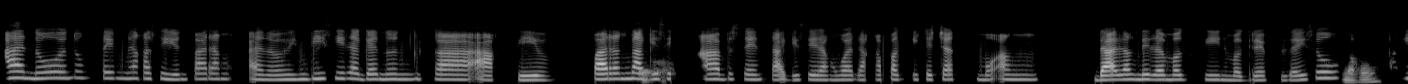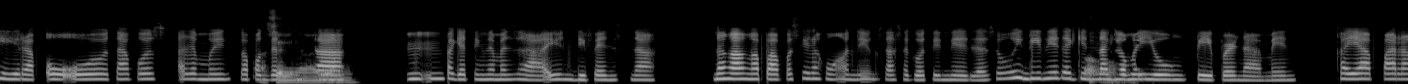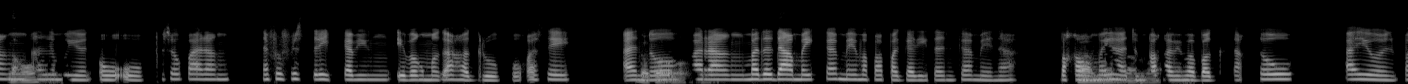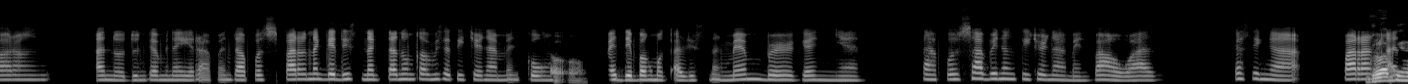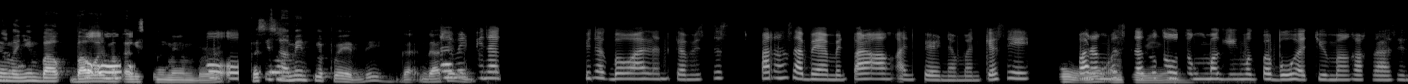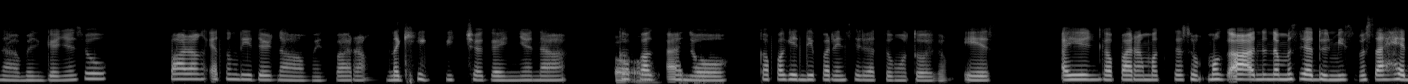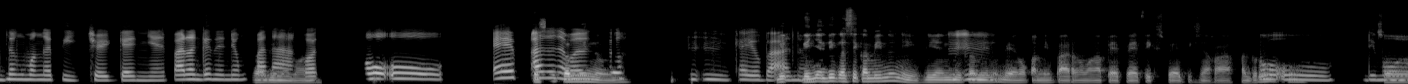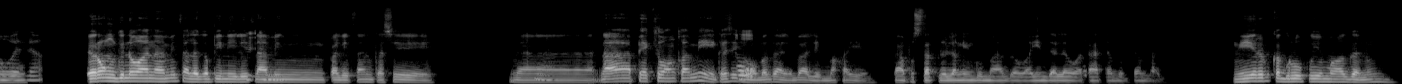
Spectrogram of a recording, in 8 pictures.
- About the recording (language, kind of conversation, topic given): Filipino, unstructured, Ano ang pinakamalaking hamon na nalampasan mo sa pag-aaral?
- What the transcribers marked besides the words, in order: tapping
